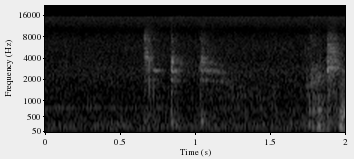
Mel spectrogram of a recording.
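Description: Near silence: room tone, broken by three faint short clicks around the middle, then a man's voice starts near the end.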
